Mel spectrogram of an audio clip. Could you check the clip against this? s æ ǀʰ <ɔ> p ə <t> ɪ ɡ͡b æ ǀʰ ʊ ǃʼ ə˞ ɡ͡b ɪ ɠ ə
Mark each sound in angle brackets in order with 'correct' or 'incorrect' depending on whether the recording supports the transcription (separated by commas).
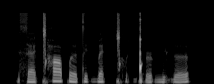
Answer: incorrect, correct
